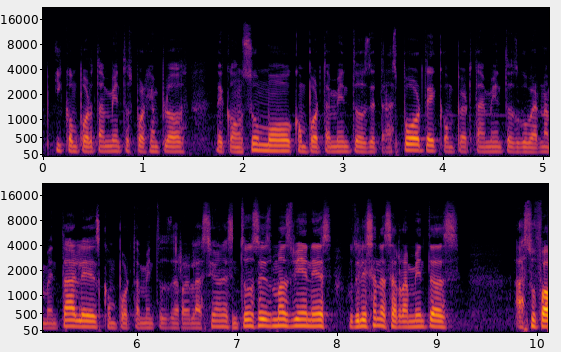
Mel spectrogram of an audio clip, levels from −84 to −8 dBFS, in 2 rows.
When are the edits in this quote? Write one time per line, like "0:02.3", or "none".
0:07.0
